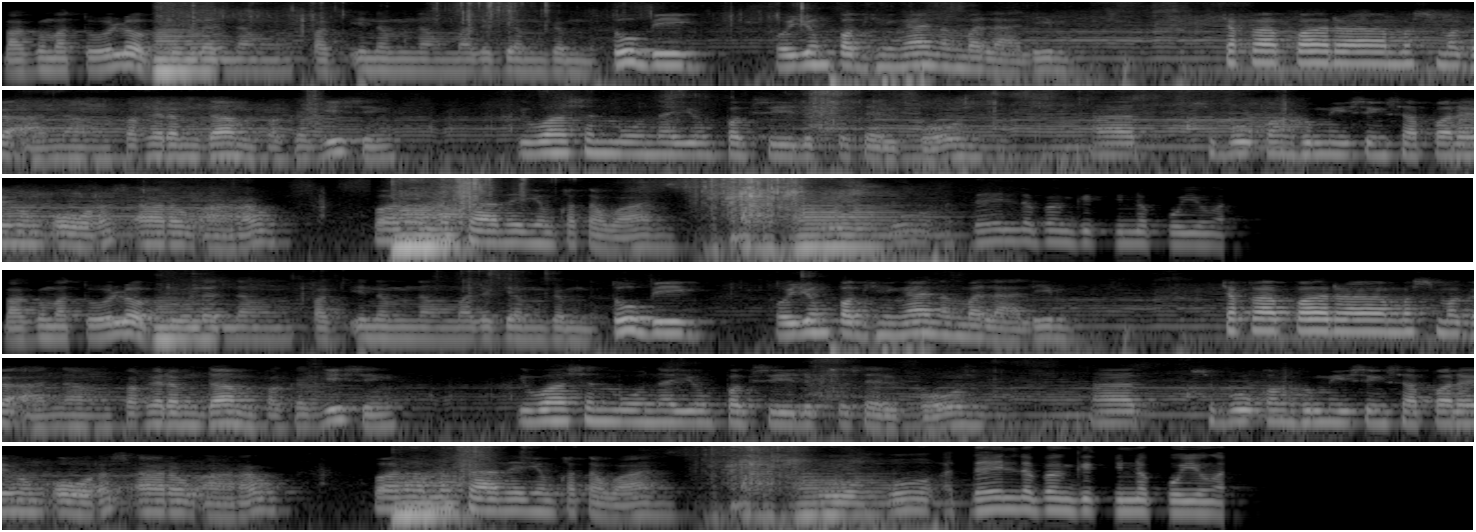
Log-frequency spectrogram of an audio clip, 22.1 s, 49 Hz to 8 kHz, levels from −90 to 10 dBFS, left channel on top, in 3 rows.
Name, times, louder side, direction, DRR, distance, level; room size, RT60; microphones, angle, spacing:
voice 1, 0.0-3.5 3.9-5.4 6.1-9.3 9.9-12.3 12.8-13.0 13.3-16.1 16.6-18.1, equal, ahead, 0.5 m, -39 dB
sound 1, 0.7-13.9 14.6-16.0 16.3-16.4 16.6-19.8, left 7 dB, 80° left, 0.5 m, -43 dB
voice 2, 18.8-20.8, right 7 dB, 75° right, 0.3 m, -43 dB
11.5 x 8.6 x 2.8 m
head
